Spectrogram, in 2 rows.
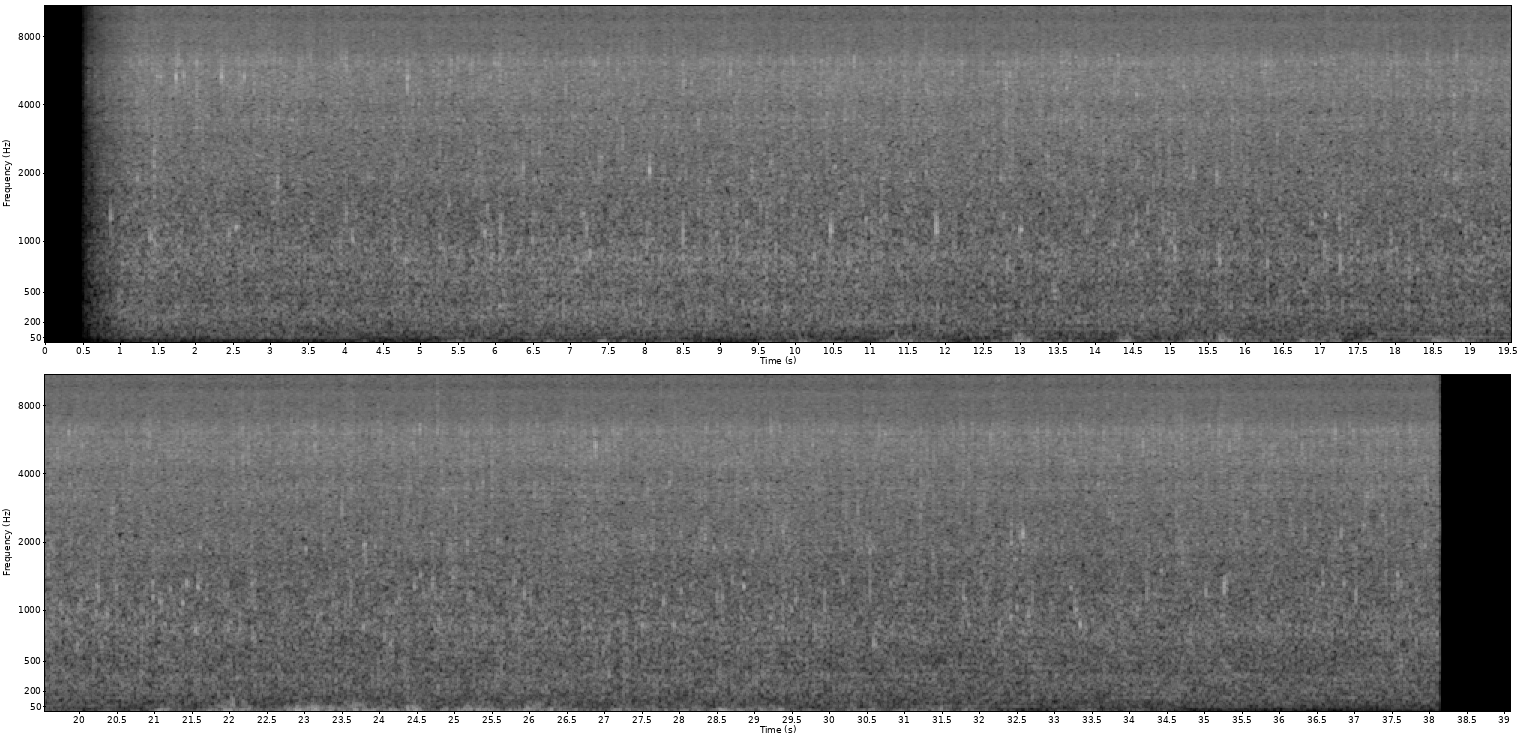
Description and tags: Midnight summer rain part 2
Still raining steadily, though not so hard. You can hear the water running from the eaves.
field-recording, water, rain, weather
